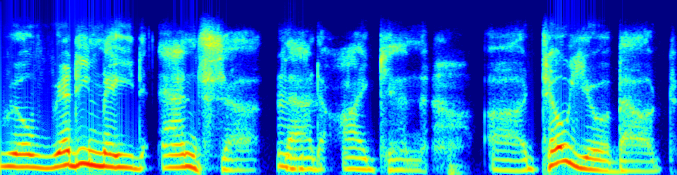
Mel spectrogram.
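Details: Adult male with cerebral palsy, a neurodevelopmental disability affecting motor development and movement; dysarthria (cerebral palsy).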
